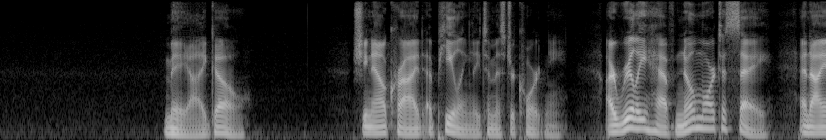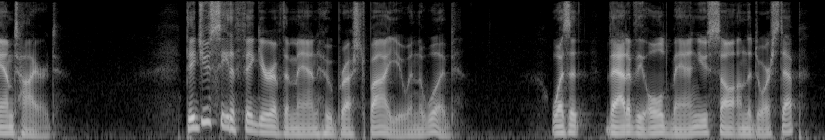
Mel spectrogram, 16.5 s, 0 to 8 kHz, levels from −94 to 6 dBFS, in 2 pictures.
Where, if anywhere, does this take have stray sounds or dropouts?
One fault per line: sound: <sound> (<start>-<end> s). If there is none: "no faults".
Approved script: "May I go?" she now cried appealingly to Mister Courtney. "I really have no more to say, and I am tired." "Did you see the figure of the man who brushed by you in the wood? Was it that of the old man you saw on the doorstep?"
no faults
